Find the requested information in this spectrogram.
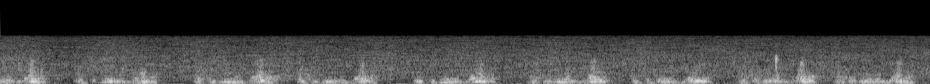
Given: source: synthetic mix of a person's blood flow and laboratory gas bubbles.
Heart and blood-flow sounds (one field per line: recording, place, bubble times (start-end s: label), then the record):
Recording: Doppler ultrasound of blood flow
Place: precordium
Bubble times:
7.74-7.82 s: bubbles
From the record:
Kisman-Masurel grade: 113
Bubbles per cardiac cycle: 1 to 2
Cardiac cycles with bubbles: 1 to 10%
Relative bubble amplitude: loud (0.450 to 0.775)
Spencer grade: 1 (occasional bubble signal discernible with the cardiac motion signal, with majority of cardiac periods free of bubbles)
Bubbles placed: only in the low amplitude regions of the cardiac cycle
